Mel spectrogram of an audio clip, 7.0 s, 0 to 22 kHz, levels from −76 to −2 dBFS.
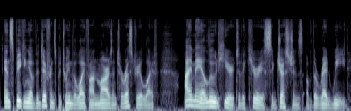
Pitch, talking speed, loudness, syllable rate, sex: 105 Hz, 215 wpm, -20 LUFS, 6.0 syllables/s, male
